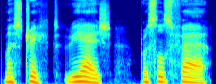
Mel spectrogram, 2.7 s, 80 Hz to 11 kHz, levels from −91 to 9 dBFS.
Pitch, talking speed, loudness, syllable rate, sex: 175 Hz, 90 wpm, -18 LUFS, 3.2 syllables/s, female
